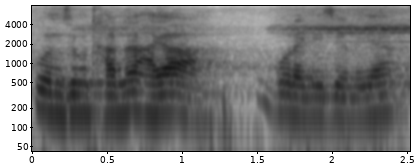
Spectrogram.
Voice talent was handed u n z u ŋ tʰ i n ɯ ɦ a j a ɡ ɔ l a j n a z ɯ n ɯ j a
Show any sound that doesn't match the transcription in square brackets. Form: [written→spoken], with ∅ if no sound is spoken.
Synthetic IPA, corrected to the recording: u n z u ŋ tʰ [i→a] n ɯ ɦ a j a ɡ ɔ [l→ɾ] a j n [a→i] z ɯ n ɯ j a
